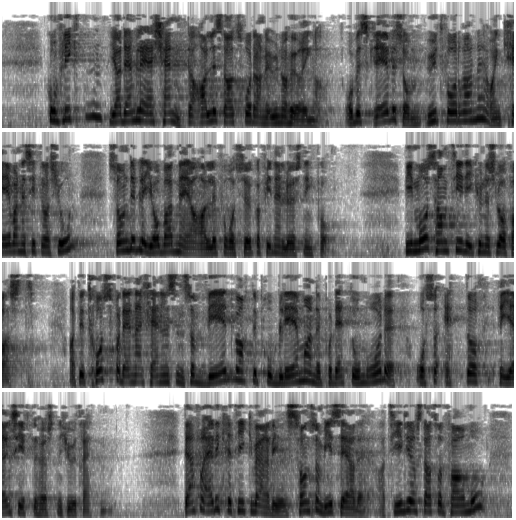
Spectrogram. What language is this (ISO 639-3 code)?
nob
